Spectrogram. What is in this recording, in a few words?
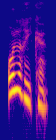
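"Ulrike", German; maedchennamen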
